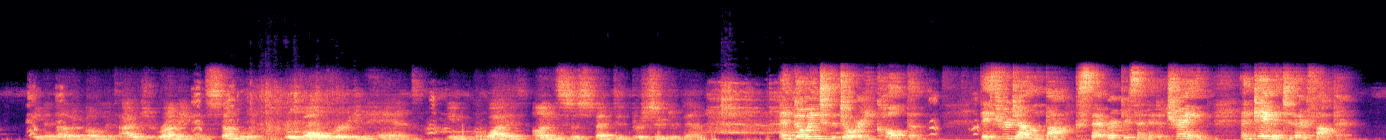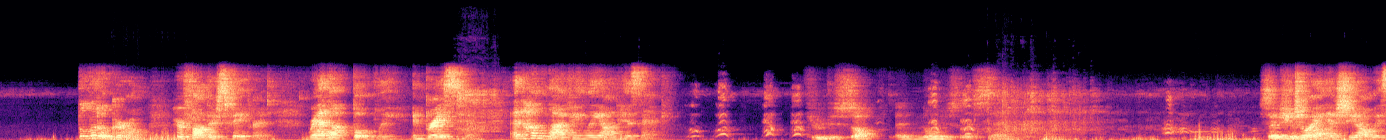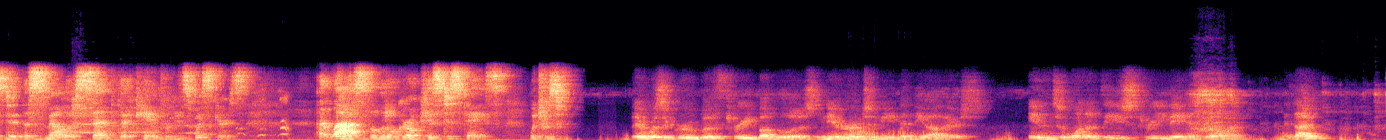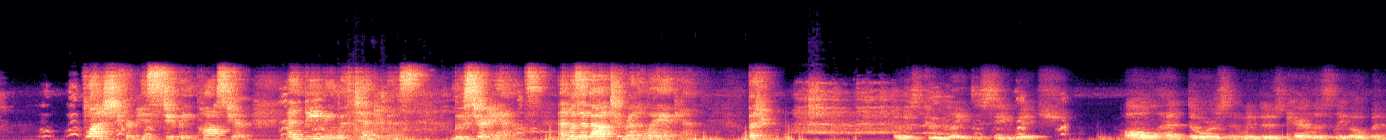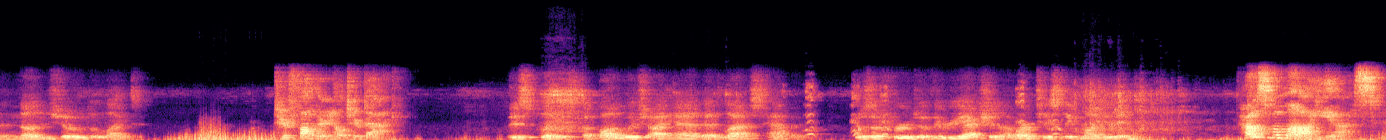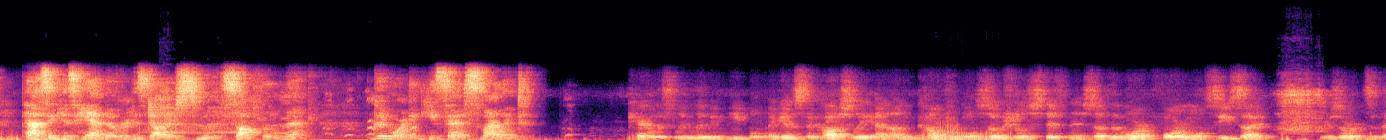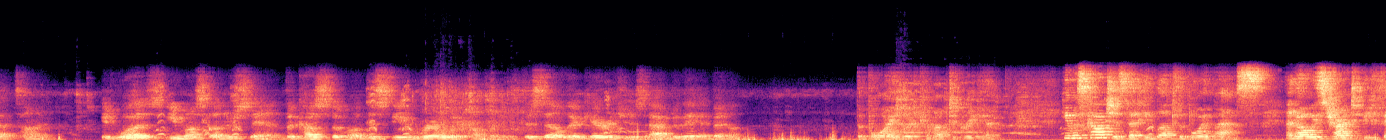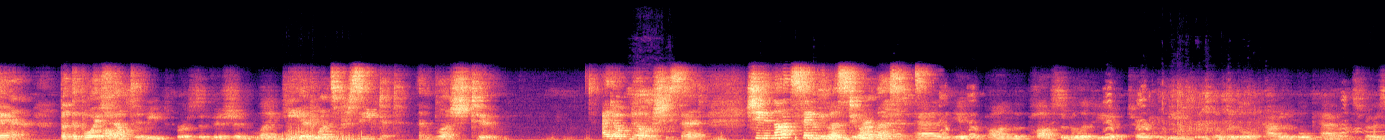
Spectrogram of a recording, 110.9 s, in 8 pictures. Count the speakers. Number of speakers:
two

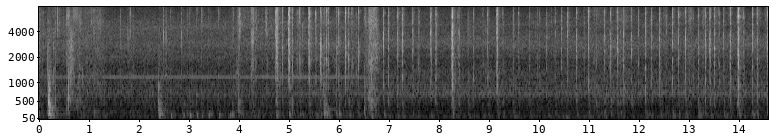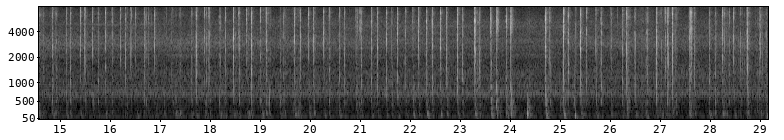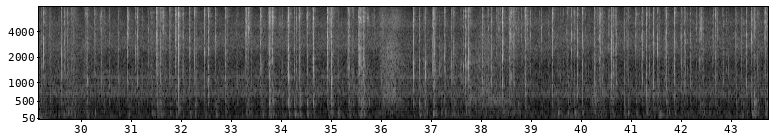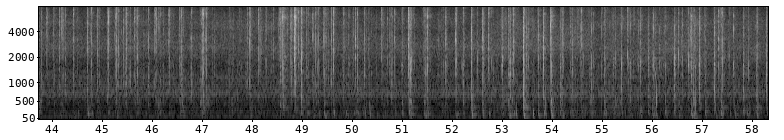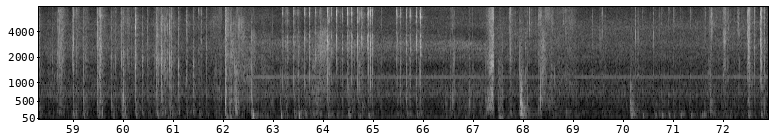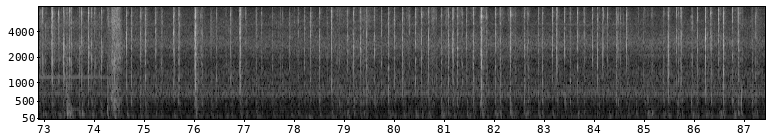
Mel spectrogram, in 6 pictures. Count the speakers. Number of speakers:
zero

